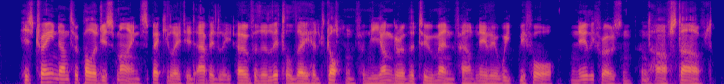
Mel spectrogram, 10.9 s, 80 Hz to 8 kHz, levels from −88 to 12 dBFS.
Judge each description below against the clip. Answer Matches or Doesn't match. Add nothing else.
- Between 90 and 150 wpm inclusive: Doesn't match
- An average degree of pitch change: Matches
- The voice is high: Doesn't match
